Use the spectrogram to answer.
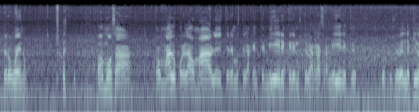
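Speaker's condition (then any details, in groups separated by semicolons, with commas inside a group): No condition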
